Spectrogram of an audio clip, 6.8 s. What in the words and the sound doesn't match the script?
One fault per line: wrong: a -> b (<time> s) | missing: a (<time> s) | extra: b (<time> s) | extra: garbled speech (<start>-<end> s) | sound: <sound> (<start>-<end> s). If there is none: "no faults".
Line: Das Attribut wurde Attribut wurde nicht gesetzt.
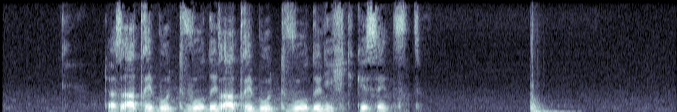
sound: thud (5.3-5.8 s)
